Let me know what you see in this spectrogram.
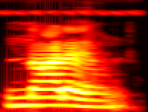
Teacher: এই মূর্ধন্য নটা যখন উচ্চারিত হচ্ছে অন্তুস্থ অ এর পরে, তখন আমাদের জিভটা ভাঁজ হয়ে মূর্ধাকে স্পর্শ করছে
